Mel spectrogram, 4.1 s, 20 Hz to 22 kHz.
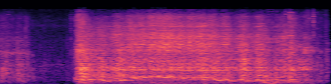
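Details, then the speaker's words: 1969 Ford Mustang Mach 1 sitting for years, only a few gallons added, no manual fuel pump prime; steady fast starter cranking for several seconds, never fires; no fuel reaching the carburetor bowl. "Apparently, the owner added a few gallons into the tank, but the uh I don't know if there's a manual prime for the fuel pump. We need gas first."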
